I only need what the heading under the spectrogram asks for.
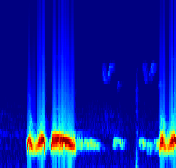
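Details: Decoy spotted dove kept to provoke rival birds, giving loud, low, husky coo phrases in two bursts, a quieter trailing note, then another loud burst after a short pause and a click.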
